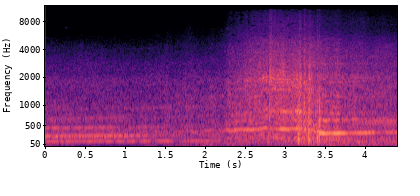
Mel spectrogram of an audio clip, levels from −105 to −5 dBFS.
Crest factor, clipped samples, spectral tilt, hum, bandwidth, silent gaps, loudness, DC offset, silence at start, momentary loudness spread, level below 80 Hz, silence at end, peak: 20 dB; under 0.1%; -6.5 dB/octave; none; 10.5 kHz; none; -37 LUFS; under 0.1%; 0 s; 17 LU; -60 dBFS; 0 s; -18 dBFS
